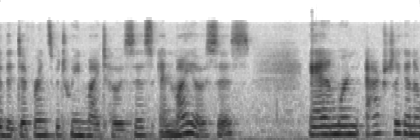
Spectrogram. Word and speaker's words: meiosis: very similar you may also have heard people pronounce meiosis as meosis we've been guilty of that but technically if you look up the pronunciation meiosis is the correct one so we'll stick with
